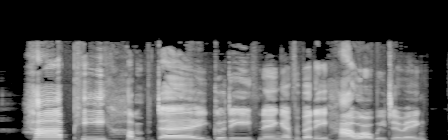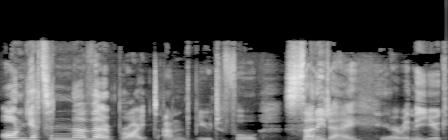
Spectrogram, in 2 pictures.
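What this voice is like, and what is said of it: Excited, upbeat voice. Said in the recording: “I sound very excited this evening, don't I?”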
